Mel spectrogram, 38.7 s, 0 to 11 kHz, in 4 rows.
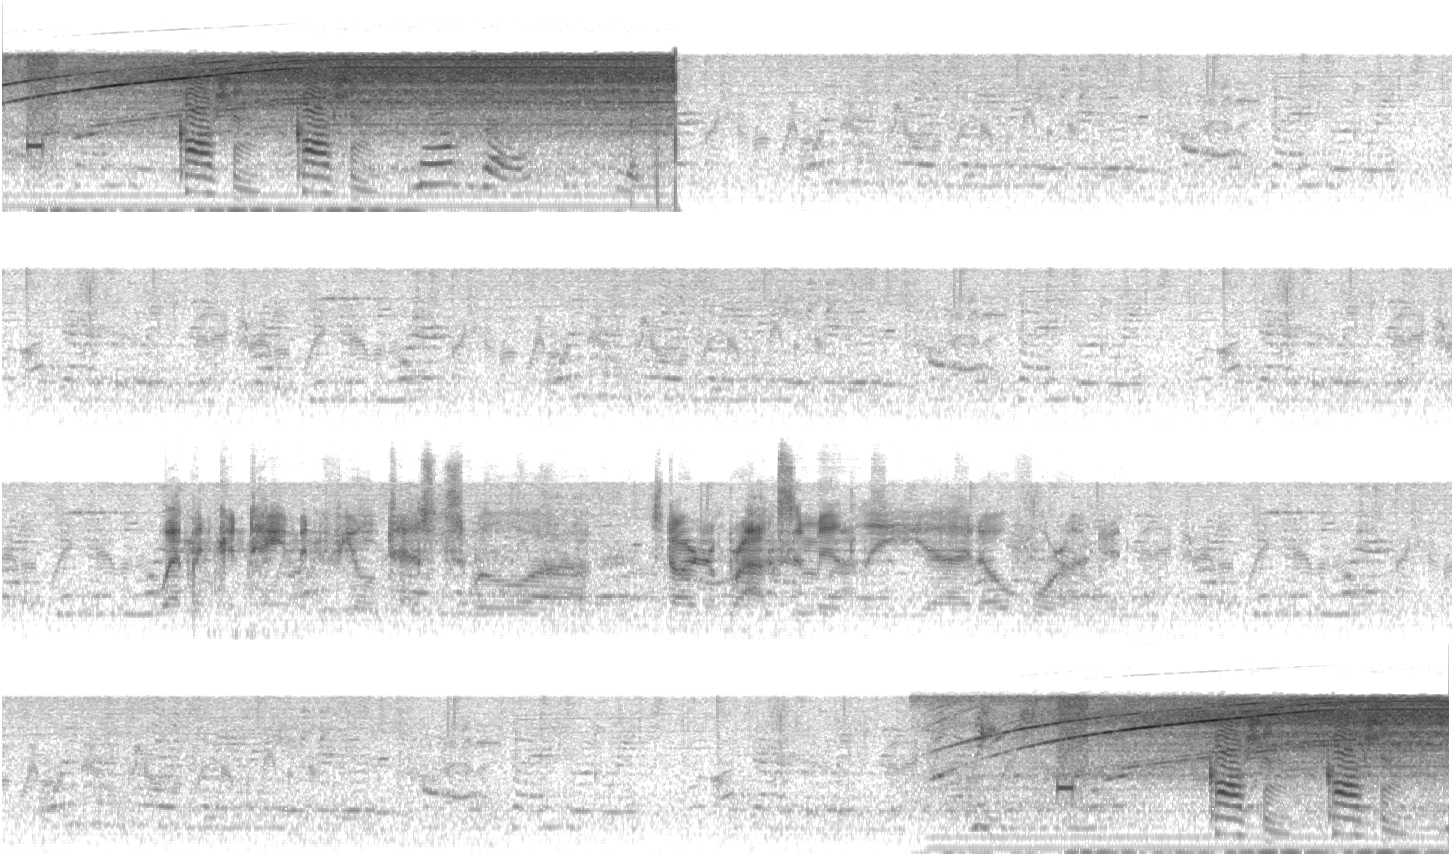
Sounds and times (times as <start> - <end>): Speech: 1.2 - 3.5, 4.2 - 35.0, 37.1 - 38.6.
